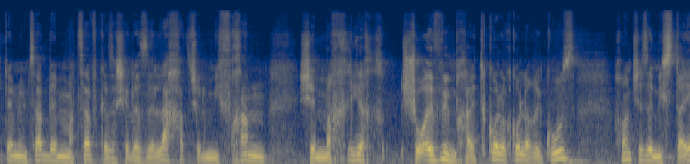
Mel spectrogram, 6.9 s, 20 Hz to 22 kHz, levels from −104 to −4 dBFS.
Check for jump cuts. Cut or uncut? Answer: cut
